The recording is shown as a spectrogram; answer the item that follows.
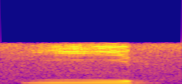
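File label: "jit6", Cantonese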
